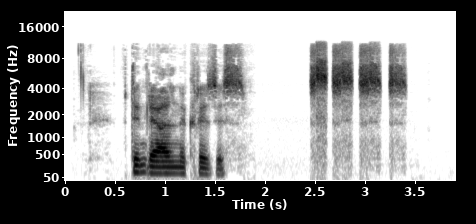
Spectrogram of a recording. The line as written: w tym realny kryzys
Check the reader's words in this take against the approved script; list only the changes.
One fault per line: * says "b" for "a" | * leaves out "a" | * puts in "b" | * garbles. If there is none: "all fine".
all fine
